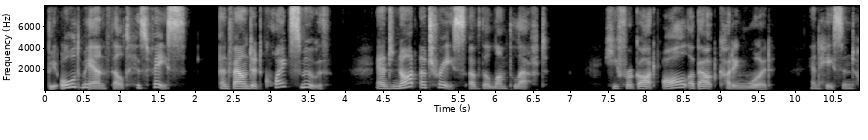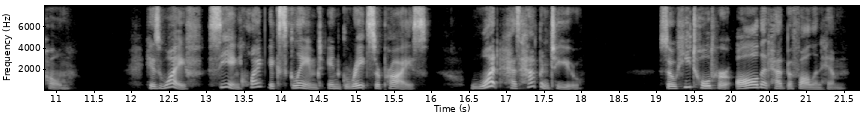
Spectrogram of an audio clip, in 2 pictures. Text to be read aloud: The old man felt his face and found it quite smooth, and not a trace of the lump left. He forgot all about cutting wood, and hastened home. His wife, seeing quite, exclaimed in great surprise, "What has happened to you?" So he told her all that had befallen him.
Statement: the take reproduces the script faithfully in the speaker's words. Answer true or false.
true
